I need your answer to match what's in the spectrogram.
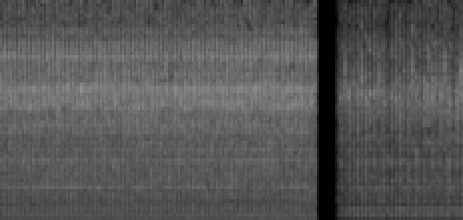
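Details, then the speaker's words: Johnson Seahorse outboard after carburetor refit and impeller change: small two-stroke settles into a quick, steady idle with even popping pulses, no stumbling; water output from tell-tale holes seems low. "so I just got it to idle really nice yeah"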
